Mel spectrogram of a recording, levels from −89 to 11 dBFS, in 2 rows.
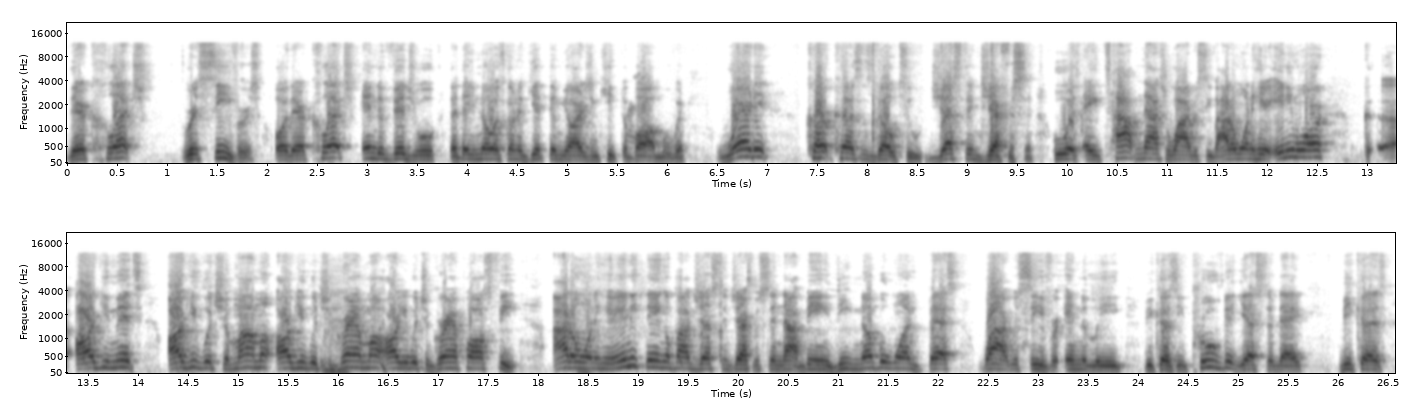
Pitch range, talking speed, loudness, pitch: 125-175 Hz, 185 wpm, -20 LUFS, 145 Hz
